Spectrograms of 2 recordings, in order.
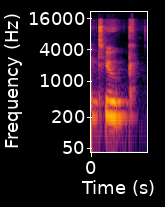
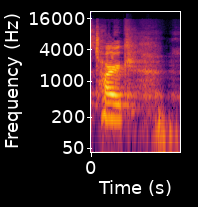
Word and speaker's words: toque: Yeah, and Americans say bag. Bag. And I say, oh, toque. Now say toque. Okay, I thought that was tark.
